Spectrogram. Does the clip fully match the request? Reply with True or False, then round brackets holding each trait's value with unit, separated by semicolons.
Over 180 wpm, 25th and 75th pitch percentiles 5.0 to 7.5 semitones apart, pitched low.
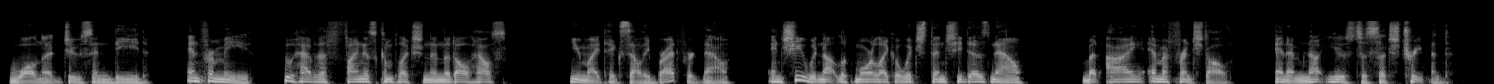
True (190 wpm; 5.5 semitones; 105 Hz)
